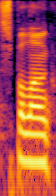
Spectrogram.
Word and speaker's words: spelunk: Just remember that spelunk rhymes with kerplunk.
